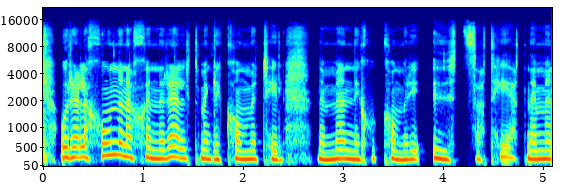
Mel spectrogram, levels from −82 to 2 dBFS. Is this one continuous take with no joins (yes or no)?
no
